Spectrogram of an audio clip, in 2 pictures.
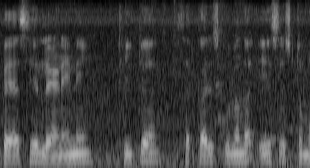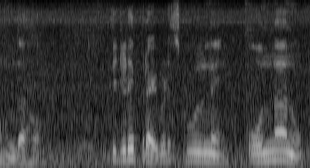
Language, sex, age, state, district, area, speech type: Punjabi, male, 30-45, Punjab, Mansa, urban, spontaneous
